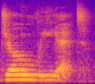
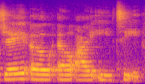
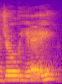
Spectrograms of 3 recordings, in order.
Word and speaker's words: Joliet: The town is called Joliet. So like Romeo and Juliet. Yes. But it's spelled J O L I E T.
